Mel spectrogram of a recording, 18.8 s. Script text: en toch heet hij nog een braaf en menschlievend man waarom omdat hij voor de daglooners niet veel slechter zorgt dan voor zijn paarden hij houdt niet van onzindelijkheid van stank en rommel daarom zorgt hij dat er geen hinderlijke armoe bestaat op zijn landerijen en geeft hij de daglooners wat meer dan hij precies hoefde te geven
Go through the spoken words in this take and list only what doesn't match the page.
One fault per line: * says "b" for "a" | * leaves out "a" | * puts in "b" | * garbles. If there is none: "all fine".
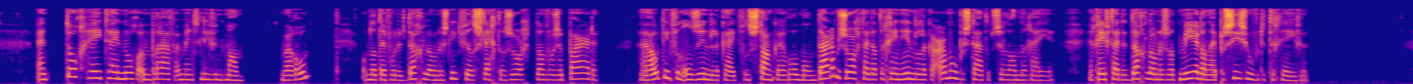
all fine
